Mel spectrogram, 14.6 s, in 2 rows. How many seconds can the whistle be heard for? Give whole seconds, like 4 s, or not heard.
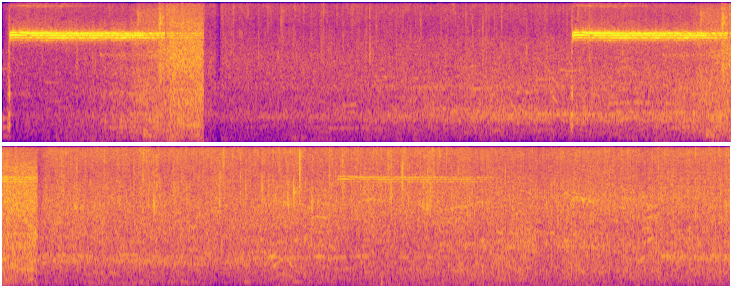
6 s.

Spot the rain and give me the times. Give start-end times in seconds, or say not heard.
0.0-14.5.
